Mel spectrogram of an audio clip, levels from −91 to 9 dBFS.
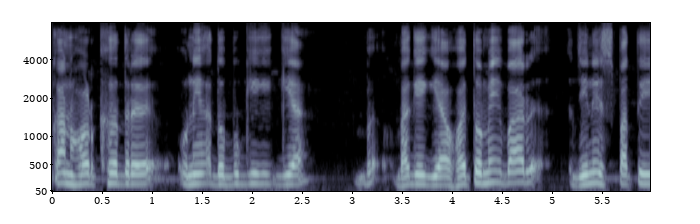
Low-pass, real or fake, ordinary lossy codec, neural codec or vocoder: none; real; none; none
